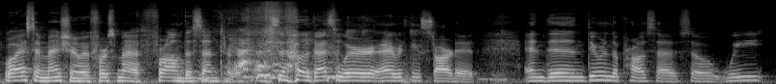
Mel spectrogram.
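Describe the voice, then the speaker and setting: Low-voiced woman professor and co-founder. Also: music in the background. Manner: brisk, with uh fillers and short laughs. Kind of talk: interview answers.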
